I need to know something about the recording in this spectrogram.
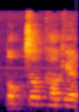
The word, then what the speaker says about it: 넓적하게: 자, 넓적하게, 넓적하게 둘 다 발음 똑같습니다. 너에다 비읍 쓰나 너에다 리을 비읍 받침을 쓰나 둘 다 넓적하게 라고 발음을 하는데요.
